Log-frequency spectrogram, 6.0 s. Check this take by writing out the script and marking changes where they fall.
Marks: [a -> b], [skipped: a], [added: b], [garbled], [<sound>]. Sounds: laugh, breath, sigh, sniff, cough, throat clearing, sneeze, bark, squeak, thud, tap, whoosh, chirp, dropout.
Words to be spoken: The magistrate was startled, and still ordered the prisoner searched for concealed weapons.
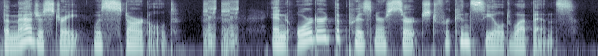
The magistrate was startled, [laugh] and [skipped: still] ordered the prisoner searched for concealed weapons.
